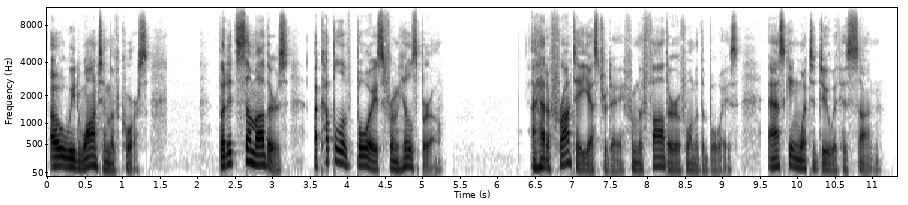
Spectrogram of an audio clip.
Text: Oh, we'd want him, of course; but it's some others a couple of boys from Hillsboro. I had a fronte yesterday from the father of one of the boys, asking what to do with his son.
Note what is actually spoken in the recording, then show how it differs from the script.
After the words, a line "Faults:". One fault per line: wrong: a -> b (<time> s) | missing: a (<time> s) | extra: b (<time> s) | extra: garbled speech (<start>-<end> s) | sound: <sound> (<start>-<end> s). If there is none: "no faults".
Oh, we'd want him, of course; but it's some others a couple of boys from Hillsboro. I had a fronte yesterday from the father of one of the boys, asking what to do with his son.
Faults:
no faults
